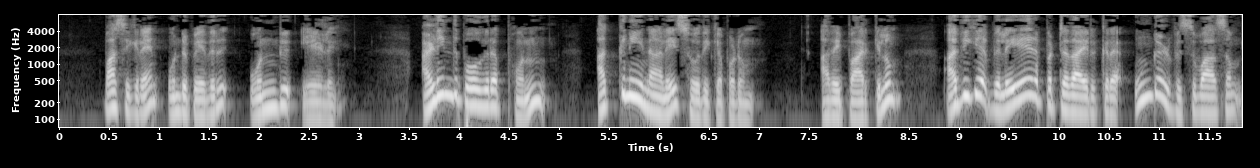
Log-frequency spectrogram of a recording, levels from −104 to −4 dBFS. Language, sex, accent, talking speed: Tamil, male, native, 80 wpm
